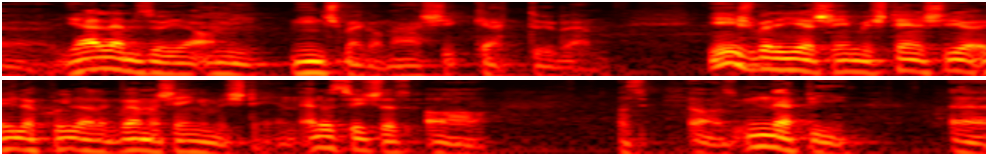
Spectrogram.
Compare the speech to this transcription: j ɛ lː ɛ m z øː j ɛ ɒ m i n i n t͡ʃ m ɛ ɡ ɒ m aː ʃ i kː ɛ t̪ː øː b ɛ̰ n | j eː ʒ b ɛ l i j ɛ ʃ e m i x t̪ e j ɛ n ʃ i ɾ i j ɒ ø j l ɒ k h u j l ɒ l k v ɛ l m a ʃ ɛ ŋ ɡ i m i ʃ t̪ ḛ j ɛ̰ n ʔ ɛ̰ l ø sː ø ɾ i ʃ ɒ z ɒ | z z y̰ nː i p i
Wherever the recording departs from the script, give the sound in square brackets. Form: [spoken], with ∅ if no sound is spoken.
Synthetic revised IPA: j ɛ lː ɛ m z øː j ɛ ɒ m i n i n t͡ʃ m ɛ ɡ ɒ m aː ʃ i kː ɛ t̪ː øː b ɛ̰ n | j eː ʒ b ɛ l i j ɛ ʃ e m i [ʃ] t̪ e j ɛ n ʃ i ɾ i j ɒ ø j l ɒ k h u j l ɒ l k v ɛ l m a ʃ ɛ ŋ ɡ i m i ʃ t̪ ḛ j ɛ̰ n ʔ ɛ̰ l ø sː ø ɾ i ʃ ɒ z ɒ | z z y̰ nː [ɛ] p i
